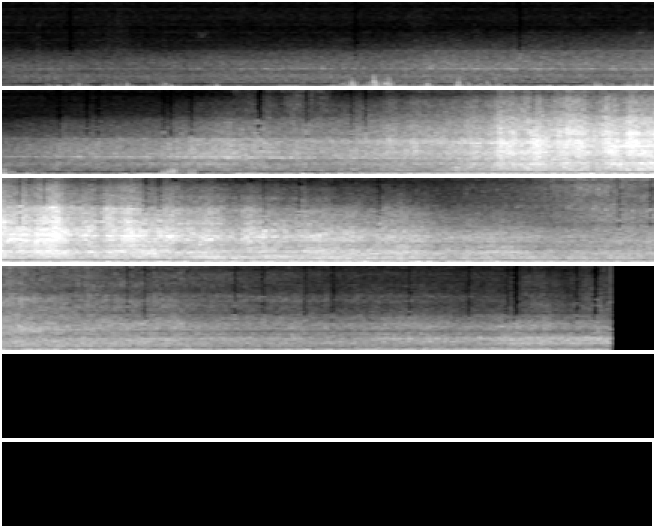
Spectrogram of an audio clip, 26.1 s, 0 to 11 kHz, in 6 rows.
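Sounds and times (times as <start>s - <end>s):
jet airliner roaring: 0.0s - 17.1s.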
